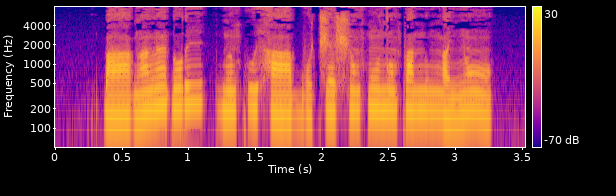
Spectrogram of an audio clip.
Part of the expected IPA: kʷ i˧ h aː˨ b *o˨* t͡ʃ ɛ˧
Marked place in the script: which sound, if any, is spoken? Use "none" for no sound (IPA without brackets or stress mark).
o˨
